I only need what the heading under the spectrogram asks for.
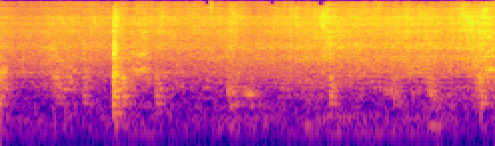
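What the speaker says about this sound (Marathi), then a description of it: "आता आपण भाताला परतून घेणार आहोत." Rice and vegetables stir-fried in a pan for mushroom rice make a soft steady sizzle, broken by occasional scraping stirs and a sharper clack of the spatula against the pan, at a close and fairly quiet level.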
